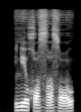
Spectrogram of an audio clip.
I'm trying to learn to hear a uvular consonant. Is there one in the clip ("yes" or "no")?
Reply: yes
